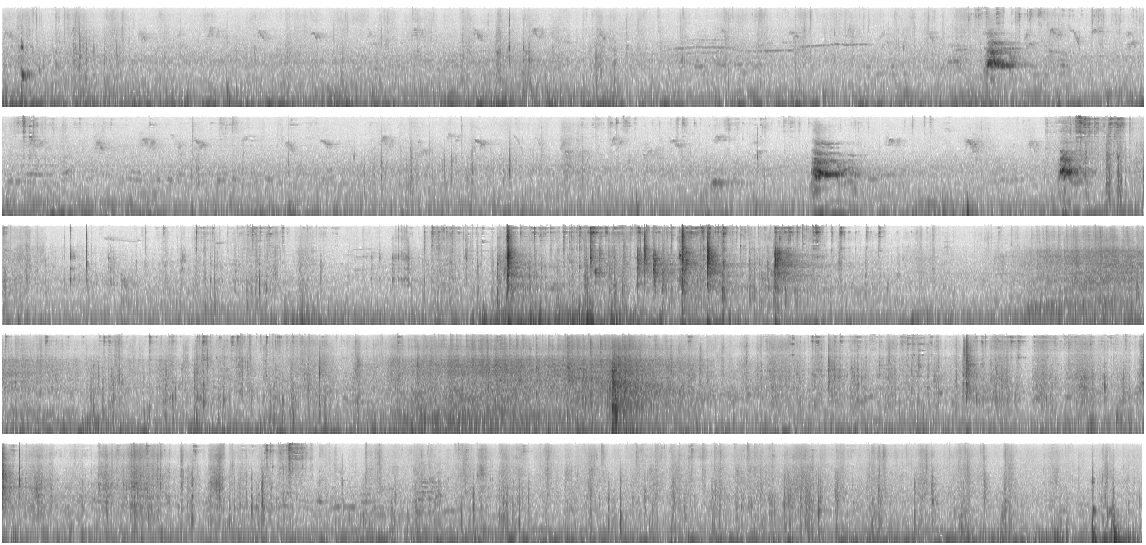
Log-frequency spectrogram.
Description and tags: opening and sliding metal grid gate with key
Not he most interesting sound of the world, but our arrival to our inn while on vacations in the south of chile. metal sliding grid, mid day, keychain and lock, birds singing in the back. arrival to a calm place
calm, close, closing, door, entrance, gate, grid, key, keychain, keys, lock, locking, metal, open, opening, out-door, slide, sliding, sliding-door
